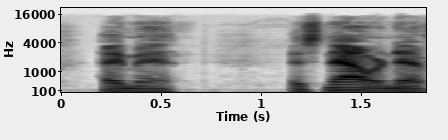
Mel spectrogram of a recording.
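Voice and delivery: ordinary delivery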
